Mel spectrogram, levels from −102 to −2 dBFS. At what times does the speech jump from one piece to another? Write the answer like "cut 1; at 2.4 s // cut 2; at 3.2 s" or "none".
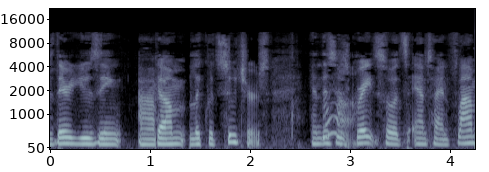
cut 1; at 1.1 s // cut 2; at 1.4 s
